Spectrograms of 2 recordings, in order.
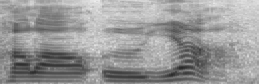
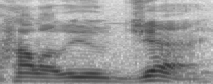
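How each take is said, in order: First: The last syllable starts with a Y sound. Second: The last syllable starts with a J sound. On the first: The speaker calls it right. "everyone pronounces it hallelujah" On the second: The speaker calls it wrong. "not hallelujah. Jah. That's not how we pronounce it"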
